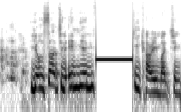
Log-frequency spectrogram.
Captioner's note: laughs; beep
